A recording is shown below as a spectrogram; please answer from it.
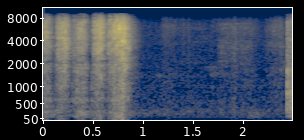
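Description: Flat hand file drawn in several quick strokes across the edge of a hardened steel block, a file test of how hard the steel is. The last strokes are the loudest, and the filing stops about a second in.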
